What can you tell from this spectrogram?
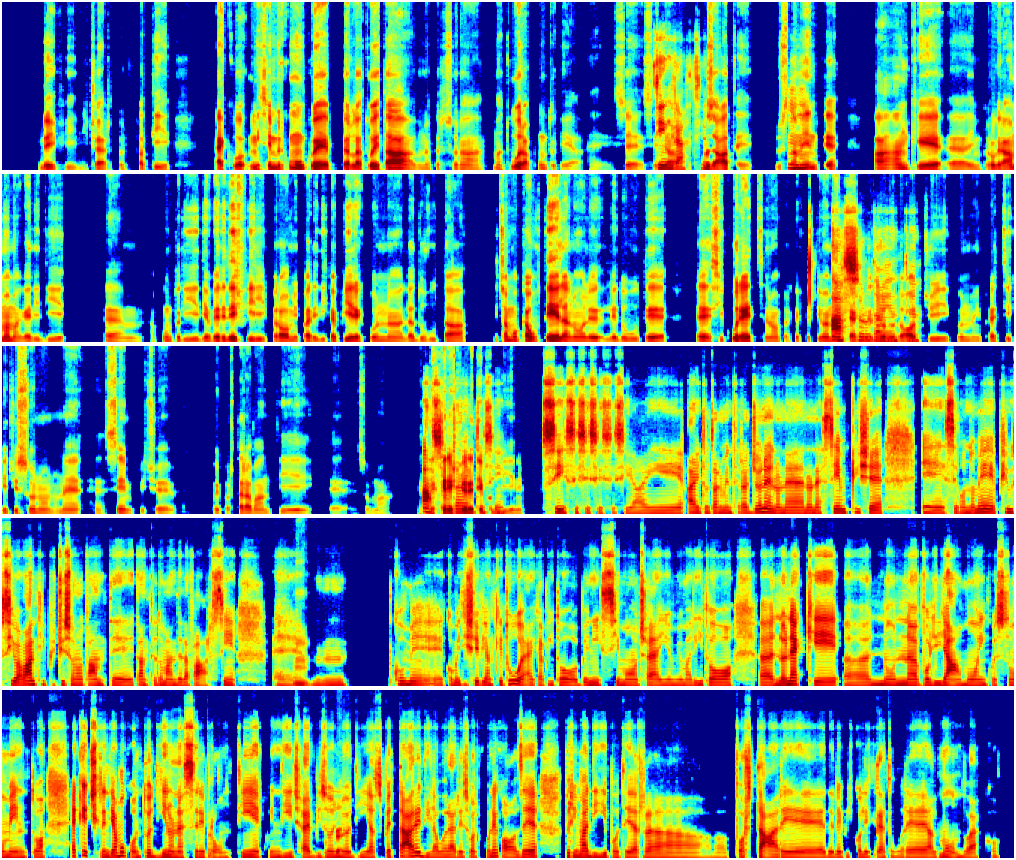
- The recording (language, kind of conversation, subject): Italian, podcast, Come scegliere se avere figli oppure no?
- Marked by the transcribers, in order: "Infatti" said as "nfatti"; tapping; other background noise; "cioè" said as "ceh"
